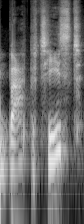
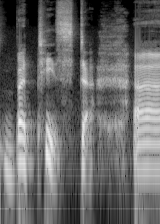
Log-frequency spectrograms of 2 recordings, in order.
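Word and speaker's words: Baptiste: owl so it is there's no P you don't pronounce the P it's Battista so anyway I know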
